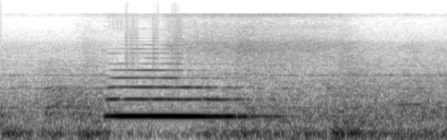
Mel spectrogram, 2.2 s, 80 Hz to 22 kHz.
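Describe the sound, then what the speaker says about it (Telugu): A WAP-7 electric locomotive on the 12744 Vijayawada–Gudur Vikrama Simhapuri Superfast Amaravati Express stands at a railway platform and sounds one clear, steady horn blast of under a second over a low station rumble. "వ్యాప్ 7 లోకోమోటివ్ అయితే ఫుల్ చేస్తుంది బండిని"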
